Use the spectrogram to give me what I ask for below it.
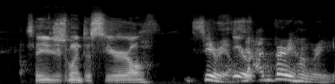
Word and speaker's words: Ciryl: Ciryl. There's a Y and an L. I mean, the C is a S instead of a K. This is ridiculous. So you just went to Ciryl?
